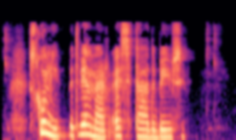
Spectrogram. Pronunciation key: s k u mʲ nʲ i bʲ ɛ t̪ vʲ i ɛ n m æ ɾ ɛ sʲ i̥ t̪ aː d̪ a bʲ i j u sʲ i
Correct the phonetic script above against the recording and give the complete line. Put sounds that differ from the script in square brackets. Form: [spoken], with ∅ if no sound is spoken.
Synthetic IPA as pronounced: s k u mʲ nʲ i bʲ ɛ t̪ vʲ i ɛ n m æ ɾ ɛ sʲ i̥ t̪ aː d̪ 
